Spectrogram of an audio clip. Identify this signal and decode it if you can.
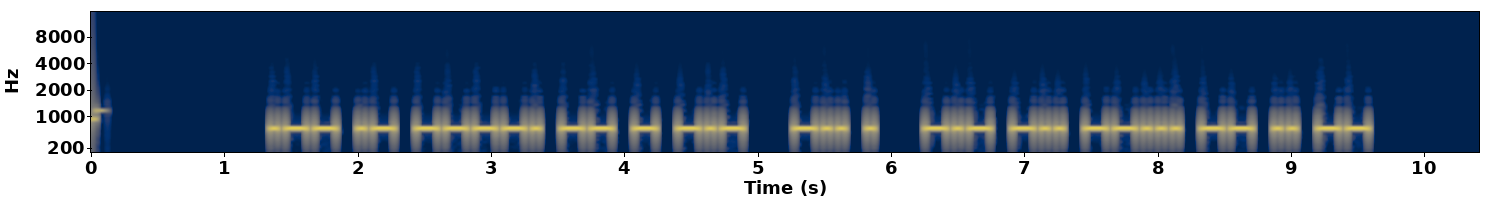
Morse code, heard as a keyed tone, about 22 wpm, 700 Hz. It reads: WA9MTK DE KD7MIM
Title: USA Callsign DE Callsign - 6 Characters - 22wpm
